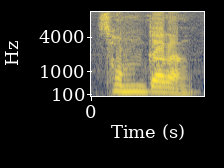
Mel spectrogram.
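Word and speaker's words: สงกรานต์: 네, 송가란 송가랑.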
